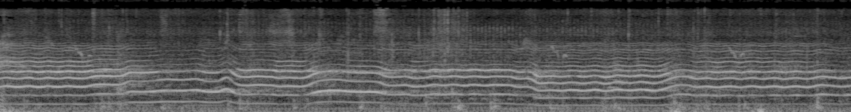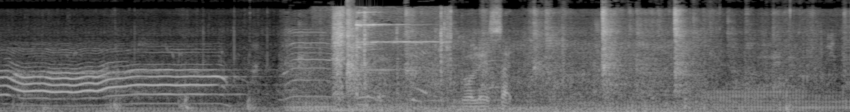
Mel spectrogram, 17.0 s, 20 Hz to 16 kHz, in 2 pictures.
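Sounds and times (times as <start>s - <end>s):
voices outdoors: 2.6s - 17.0s.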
